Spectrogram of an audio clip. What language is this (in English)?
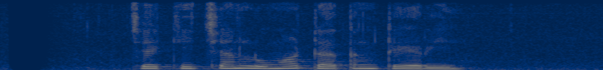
Javanese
